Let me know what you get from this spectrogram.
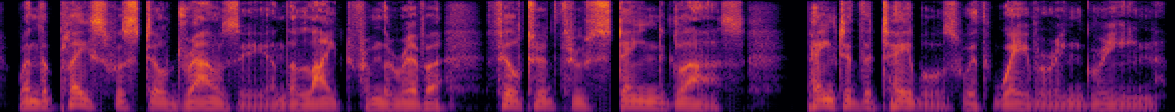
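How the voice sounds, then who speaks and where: A man narrating a literary detective story in a measured, reflective, melancholy manner. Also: rumbling low, no room sound, clean studio sound.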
